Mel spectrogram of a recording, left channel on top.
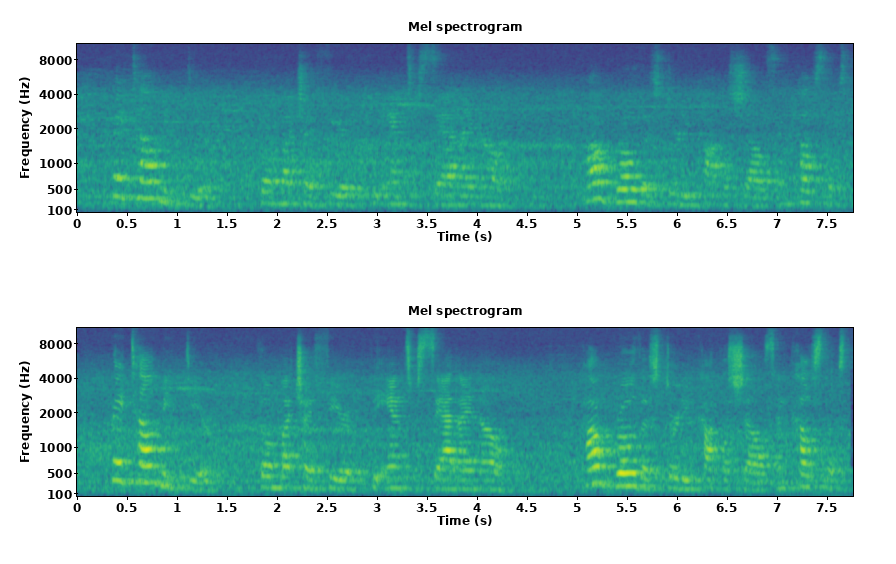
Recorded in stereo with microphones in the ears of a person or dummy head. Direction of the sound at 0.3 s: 55° right (ahead or behind).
